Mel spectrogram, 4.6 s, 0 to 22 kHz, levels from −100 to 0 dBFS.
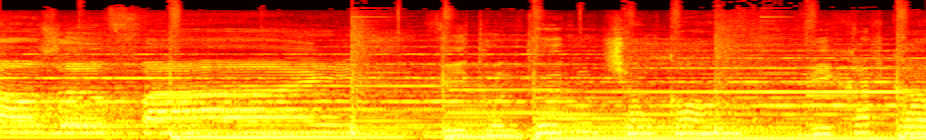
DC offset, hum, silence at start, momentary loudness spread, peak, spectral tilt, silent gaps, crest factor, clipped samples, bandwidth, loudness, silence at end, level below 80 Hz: under 0.1%; none; 0 s; 4 LU; 0 dBFS; -5.5 dB/octave; none; 12 dB; under 0.1%; over 20 kHz; -12 LUFS; 0 s; -20 dBFS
